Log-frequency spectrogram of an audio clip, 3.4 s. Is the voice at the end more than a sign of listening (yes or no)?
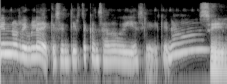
yes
